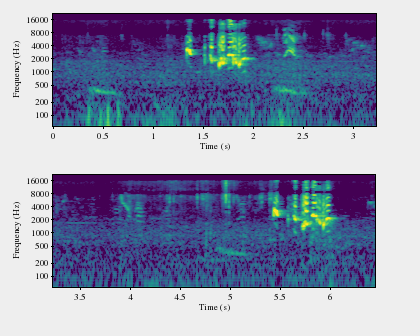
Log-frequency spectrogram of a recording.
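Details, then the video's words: Song of a wild Baghdadi bulbul: two brief, rich warbled phrases of fluty, tumbling notes about four seconds apart, with gentle low dove coos repeating in the background. "تغريد بلبل وحشي بغدادي"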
